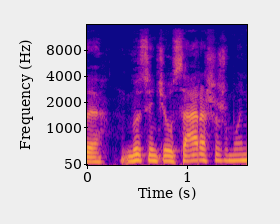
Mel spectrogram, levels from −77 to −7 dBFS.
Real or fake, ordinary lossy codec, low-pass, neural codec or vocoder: real; AAC, 48 kbps; 14.4 kHz; none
